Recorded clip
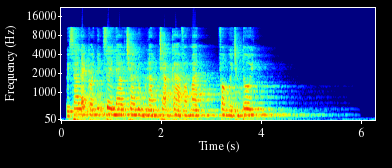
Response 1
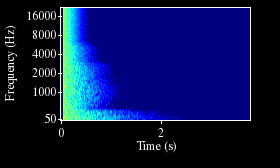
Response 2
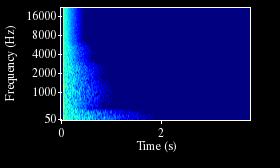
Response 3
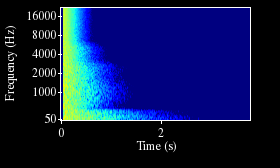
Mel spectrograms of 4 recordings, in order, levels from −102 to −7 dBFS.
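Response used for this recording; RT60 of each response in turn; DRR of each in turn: 2; 1.4, 1.5, 1.4 seconds; −4.5, 5.0, −12.0 decibels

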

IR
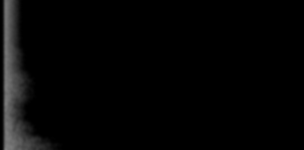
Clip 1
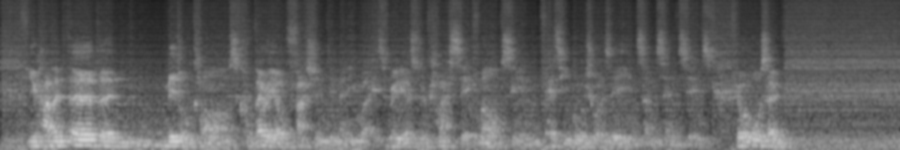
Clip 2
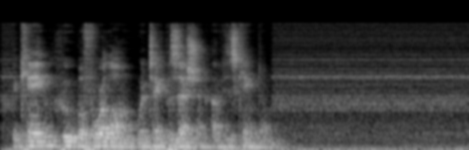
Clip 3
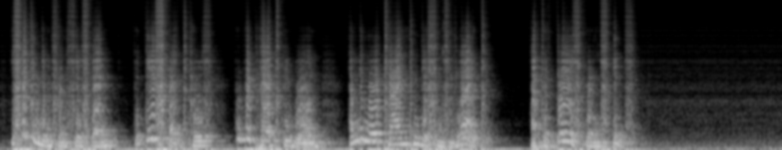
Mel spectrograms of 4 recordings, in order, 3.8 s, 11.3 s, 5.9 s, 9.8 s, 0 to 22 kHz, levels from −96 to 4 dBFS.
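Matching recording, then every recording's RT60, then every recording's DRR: 1; 0.45, 0.45, 0.45 seconds; −6.0, −14.5, 3.0 decibels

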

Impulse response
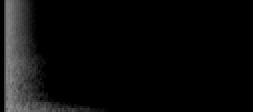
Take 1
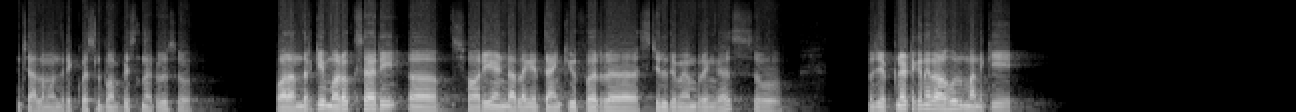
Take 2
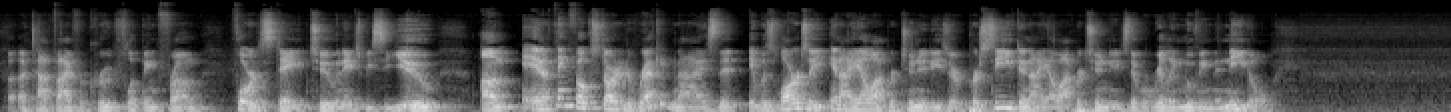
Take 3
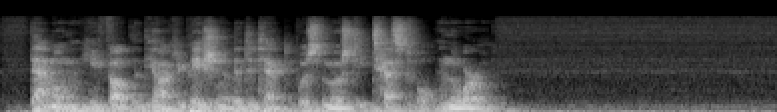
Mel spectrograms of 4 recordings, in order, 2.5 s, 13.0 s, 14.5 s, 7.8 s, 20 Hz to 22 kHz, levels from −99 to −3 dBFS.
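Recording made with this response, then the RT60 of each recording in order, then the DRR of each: 3; 0.85, 0.40, 0.55 seconds; 16.0, 2.0, −5.0 decibels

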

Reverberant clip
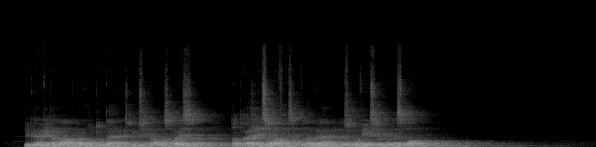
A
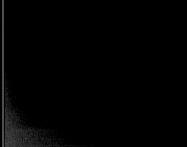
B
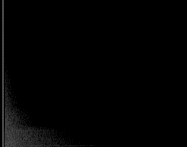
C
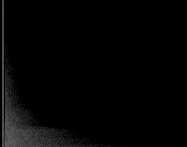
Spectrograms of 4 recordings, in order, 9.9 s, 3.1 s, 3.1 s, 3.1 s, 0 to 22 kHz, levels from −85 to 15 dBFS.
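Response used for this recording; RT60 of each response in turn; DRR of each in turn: C; 2.7, 2.7, 2.7 seconds; 0.0, −5.5, −10.5 decibels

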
